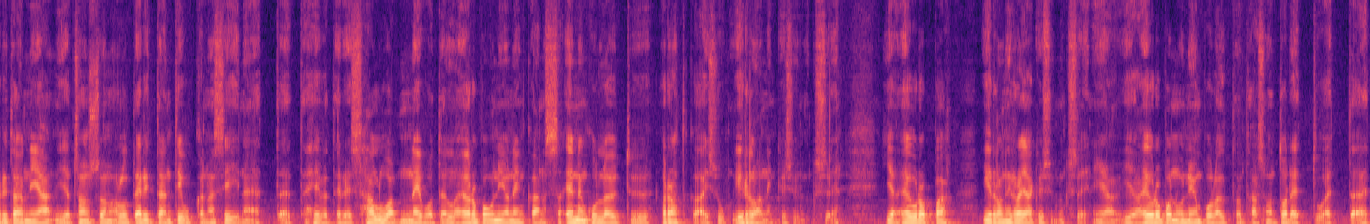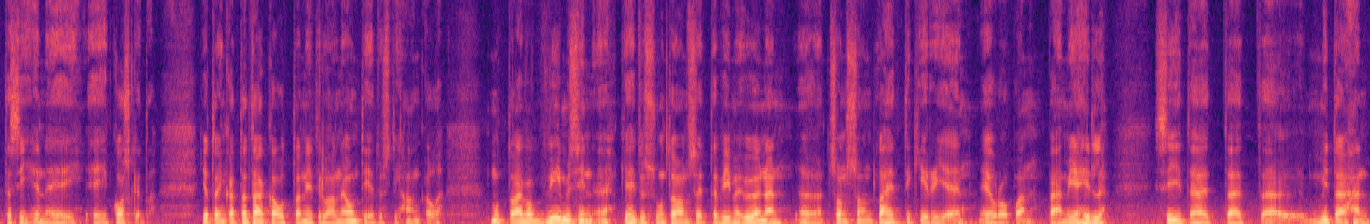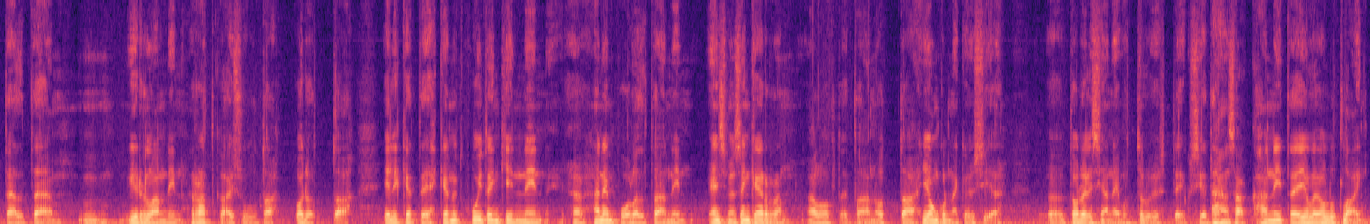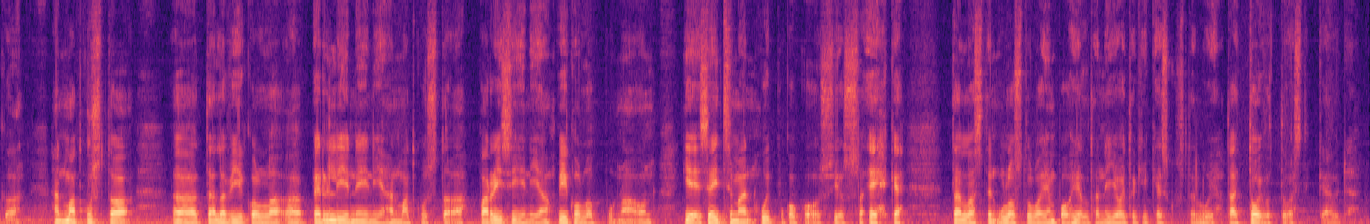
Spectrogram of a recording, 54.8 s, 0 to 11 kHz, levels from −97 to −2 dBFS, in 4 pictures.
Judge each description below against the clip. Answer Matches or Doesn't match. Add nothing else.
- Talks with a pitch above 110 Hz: Matches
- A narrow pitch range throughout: Matches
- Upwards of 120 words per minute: Matches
